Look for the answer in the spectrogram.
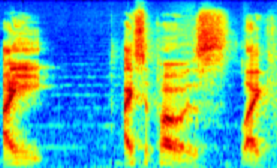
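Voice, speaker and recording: A man co-hosting a game session in casual chat, often restarting his phrases haltingly. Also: on the low side, fairly even intonation, bright, forceful tone, faint music behind. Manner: halting, repeats phrase openings. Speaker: let's play co-host watching and commenting.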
